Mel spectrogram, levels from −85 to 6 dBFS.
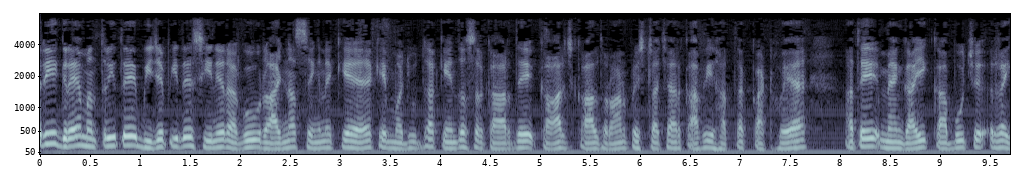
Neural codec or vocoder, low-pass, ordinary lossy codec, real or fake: none; 7.2 kHz; none; real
